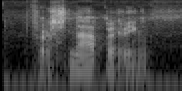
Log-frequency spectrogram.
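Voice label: "versnapering", Dutch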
